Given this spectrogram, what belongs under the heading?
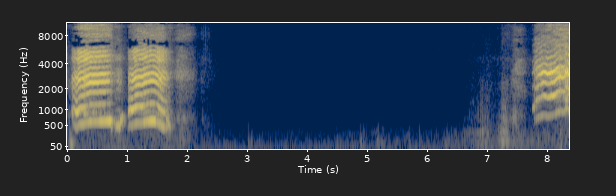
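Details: Infant girl crying: two loud, clear wails, a quiet pause with faint fussing, then crying resumes; an ordinary infant cry.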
